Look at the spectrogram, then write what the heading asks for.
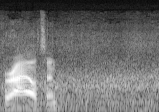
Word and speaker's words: Broughton: It's spelled Broughton, but it's pronounced Bryleton.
